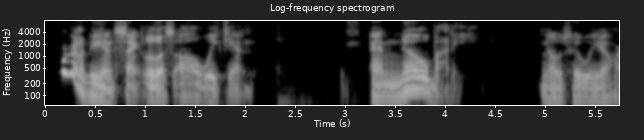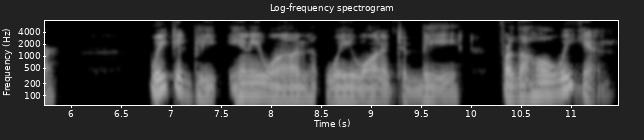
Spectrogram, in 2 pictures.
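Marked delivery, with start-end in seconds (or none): none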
